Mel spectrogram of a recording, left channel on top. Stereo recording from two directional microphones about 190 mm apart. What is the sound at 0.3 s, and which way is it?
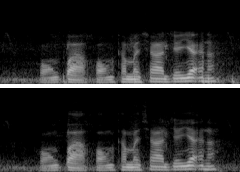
Speech, 15° right (ahead or behind).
